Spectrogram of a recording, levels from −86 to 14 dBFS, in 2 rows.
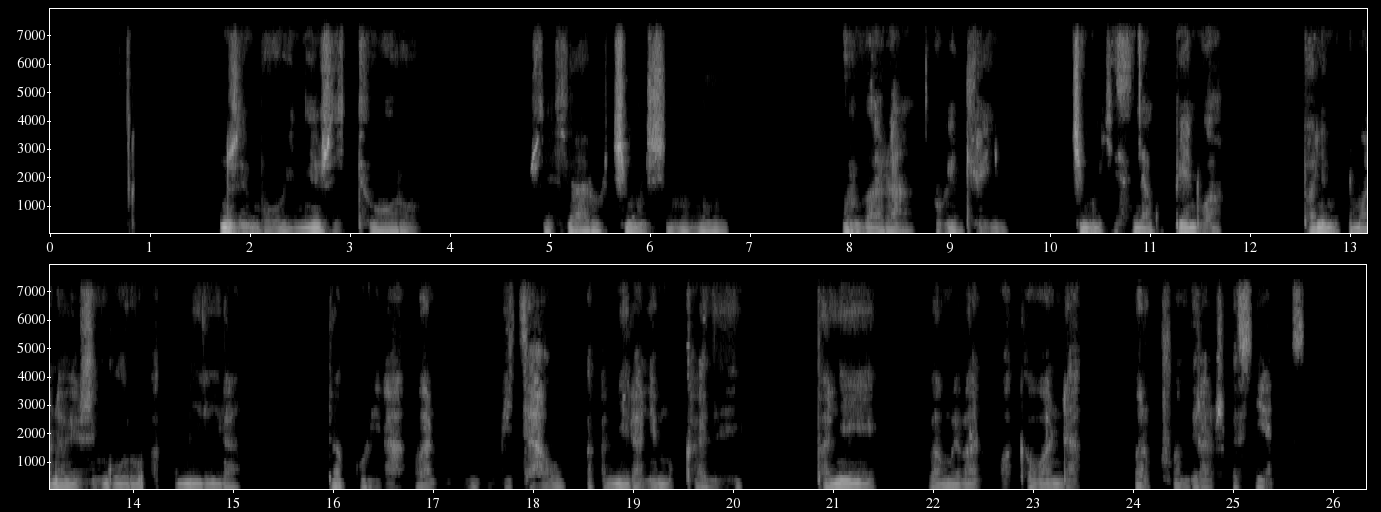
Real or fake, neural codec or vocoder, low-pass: real; none; 7.2 kHz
